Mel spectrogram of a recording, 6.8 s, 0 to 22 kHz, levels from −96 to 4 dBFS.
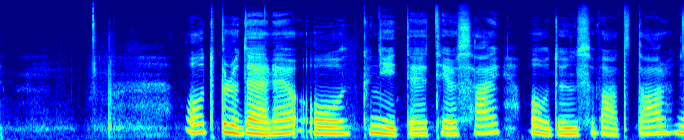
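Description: A short bit of speech, and there's nothing technically wrong to point out anywhere in it.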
